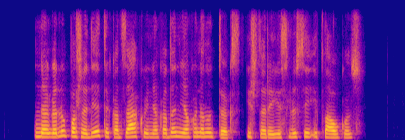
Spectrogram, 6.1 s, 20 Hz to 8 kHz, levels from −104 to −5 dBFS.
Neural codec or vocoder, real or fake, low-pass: vocoder, 22.05 kHz, 80 mel bands, WaveNeXt; fake; 7.2 kHz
